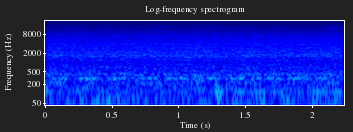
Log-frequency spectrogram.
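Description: Faint, steady hiss of a microphone's background noise and room tone, with no distinct sounds.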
